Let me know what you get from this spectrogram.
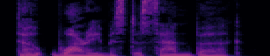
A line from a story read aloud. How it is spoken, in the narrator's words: Harold whispered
